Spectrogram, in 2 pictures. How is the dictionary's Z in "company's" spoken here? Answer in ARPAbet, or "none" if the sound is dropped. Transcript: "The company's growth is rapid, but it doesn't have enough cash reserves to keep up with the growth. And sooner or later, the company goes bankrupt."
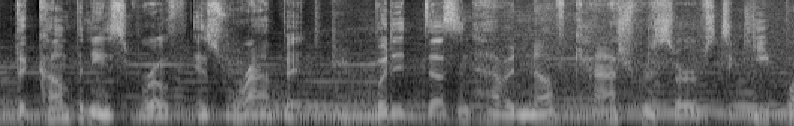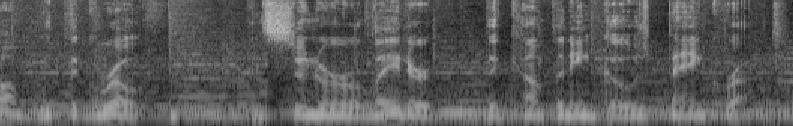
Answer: Z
